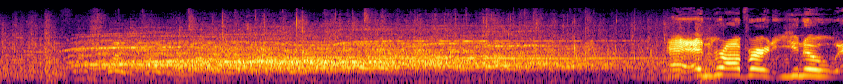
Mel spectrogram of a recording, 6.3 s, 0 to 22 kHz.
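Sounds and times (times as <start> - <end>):
crowd in the stands cheering and chanting: 0.4 - 5.6
shouts and whoops: 0.5 - 5.0
speech: 5.2 - 6.3.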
